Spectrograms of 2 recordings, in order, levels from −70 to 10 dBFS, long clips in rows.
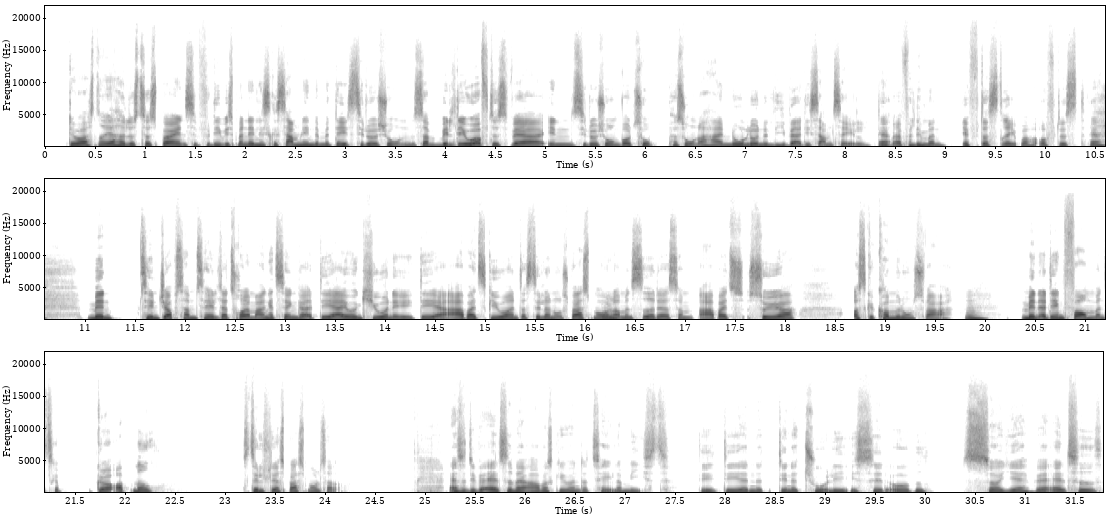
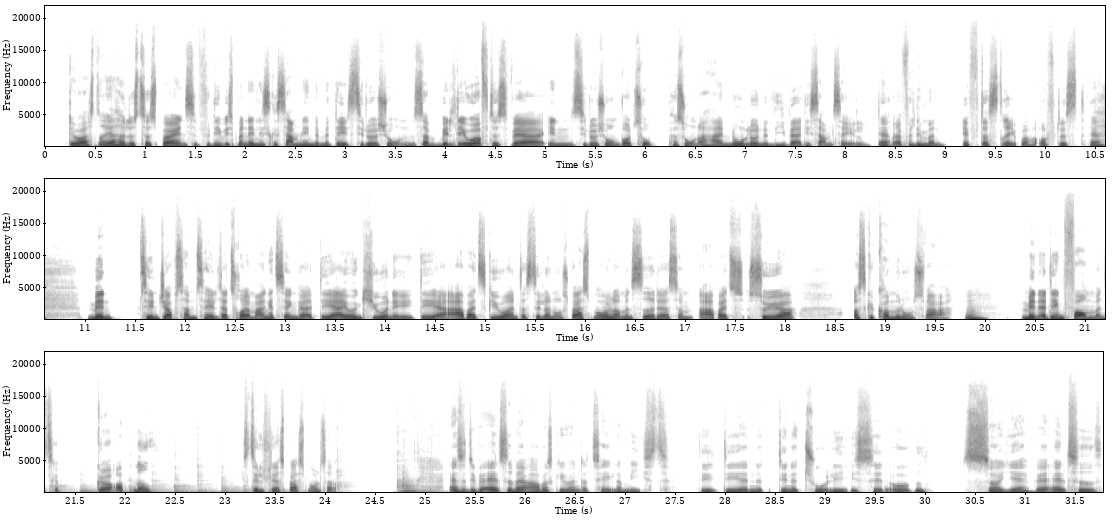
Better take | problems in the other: first | door banging; faint; from 21 to 25 s; peak 10 dB below the speech

